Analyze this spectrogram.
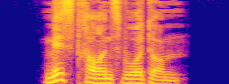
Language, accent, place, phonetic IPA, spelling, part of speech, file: German, Germany, Berlin, [ˈmɪstʁaʊ̯ənsˌvoːtʊm], Misstrauensvotum, noun, De-Misstrauensvotum.ogg
- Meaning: vote of no confidence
